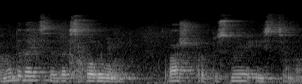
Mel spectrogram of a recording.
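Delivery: usual speaking voice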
